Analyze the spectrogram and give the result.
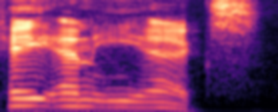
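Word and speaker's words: K'Nex: And it's just Knex. Wow, okay. I didn't know how to spell it.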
